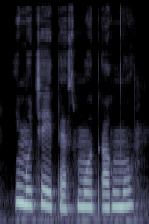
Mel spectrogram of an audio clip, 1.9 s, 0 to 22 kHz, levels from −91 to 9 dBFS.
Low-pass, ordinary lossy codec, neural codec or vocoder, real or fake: 19.8 kHz; none; none; real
